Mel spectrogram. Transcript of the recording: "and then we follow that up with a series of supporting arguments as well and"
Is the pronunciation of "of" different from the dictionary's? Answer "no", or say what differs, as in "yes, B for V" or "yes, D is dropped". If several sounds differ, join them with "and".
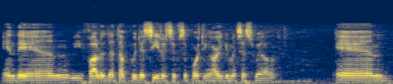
yes, P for V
